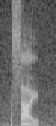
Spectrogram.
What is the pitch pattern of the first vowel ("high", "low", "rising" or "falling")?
falling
